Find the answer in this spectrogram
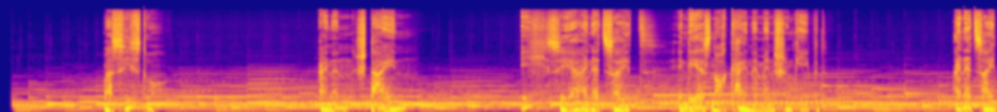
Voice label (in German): imagefilm; Zürich; Muttersprache Deutsch, Deutsch/Schweizerdeutsch; zeitreise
